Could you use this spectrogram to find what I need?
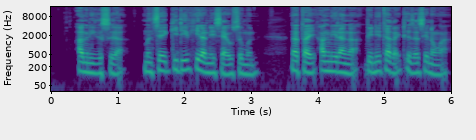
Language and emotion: Bodo, sad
